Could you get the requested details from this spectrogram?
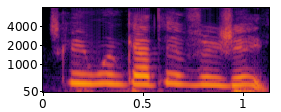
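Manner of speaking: very high, thin pleading squeak; mock pleading. Friend mocks his own plea, very high squeaky whine.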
